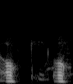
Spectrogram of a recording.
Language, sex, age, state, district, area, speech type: Marathi, male, 30-45, Maharashtra, Washim, urban, conversation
